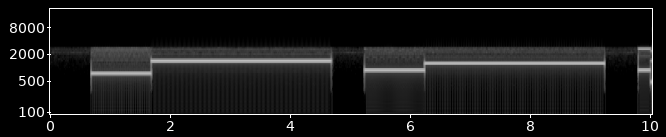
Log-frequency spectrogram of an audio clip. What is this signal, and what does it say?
Two-tone page, heard as a one-second tone, then a three-second tone, about 750 then 1430 Hz, about 880 then 1250 Hz, with noise. It is heard from 0.7 to 9.3 s.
